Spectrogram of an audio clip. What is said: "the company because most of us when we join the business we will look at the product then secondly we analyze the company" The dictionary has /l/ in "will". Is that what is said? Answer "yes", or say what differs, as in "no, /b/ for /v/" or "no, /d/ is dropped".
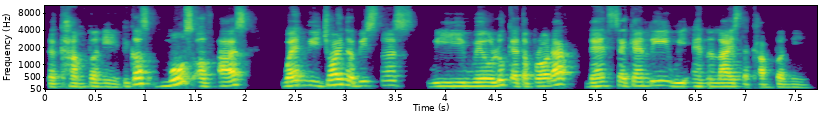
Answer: yes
